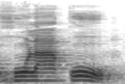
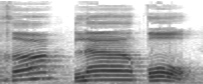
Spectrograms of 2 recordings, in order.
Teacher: Nah nggak gitu bunda, ya tebalnya dengan cara mengangkat pangkal lidah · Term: huruf tebal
